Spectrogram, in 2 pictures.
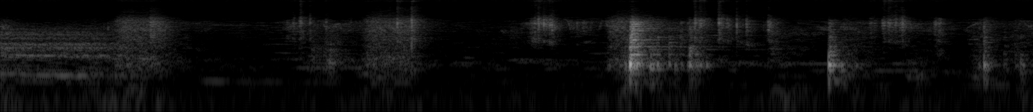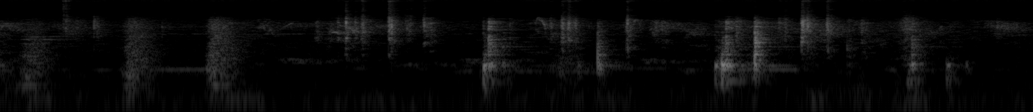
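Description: Kitchen knife cutting firm badhar (monkey jack) fruit into small pieces over a steel plate: irregular crisp cuts and light taps, about two a second.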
